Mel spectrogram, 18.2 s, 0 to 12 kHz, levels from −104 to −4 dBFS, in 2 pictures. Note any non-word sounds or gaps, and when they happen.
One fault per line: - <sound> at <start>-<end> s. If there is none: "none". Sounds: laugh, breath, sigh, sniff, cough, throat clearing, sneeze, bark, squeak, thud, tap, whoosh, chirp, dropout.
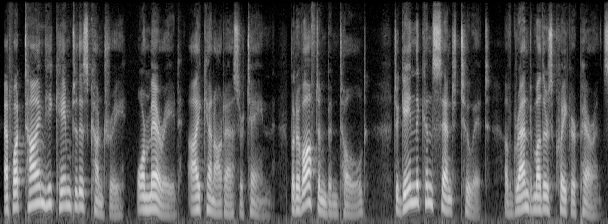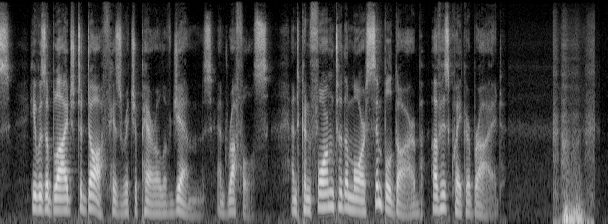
- breath at 17.4-18.0 s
